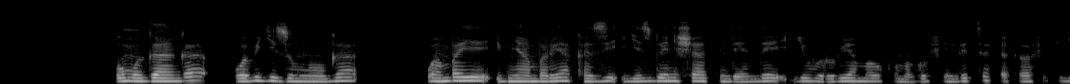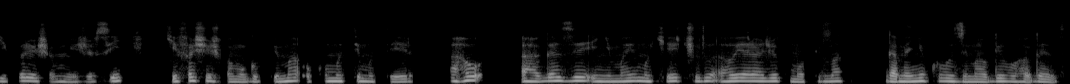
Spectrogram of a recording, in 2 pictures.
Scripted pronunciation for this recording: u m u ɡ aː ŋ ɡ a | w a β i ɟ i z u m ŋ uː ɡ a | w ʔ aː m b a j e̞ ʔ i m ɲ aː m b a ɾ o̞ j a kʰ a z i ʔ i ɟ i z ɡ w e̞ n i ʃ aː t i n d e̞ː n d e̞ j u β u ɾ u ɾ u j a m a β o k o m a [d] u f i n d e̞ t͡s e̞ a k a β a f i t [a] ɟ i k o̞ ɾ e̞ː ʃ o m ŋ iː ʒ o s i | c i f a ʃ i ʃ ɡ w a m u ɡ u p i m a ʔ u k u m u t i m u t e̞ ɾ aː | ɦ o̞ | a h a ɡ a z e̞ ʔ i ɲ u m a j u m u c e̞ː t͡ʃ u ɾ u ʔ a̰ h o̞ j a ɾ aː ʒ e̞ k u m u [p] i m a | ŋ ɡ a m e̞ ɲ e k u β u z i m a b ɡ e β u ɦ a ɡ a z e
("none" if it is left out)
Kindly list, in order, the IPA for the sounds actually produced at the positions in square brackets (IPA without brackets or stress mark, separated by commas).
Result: ɡ, i, p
